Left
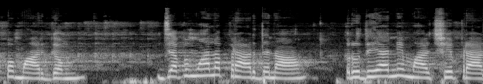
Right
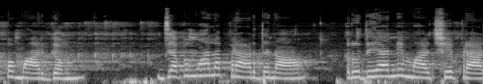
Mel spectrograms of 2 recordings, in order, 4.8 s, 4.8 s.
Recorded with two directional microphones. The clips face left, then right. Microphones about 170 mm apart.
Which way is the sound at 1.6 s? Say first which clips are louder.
Left 4 dB; 70° left (ahead or behind).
